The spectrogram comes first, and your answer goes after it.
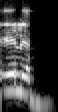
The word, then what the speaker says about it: ln: এটা কিন্তু এল এন, উচ্চারণ হবে এল এন।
